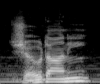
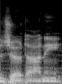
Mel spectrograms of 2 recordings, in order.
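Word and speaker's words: Zhodani: i've heard it's pronounced jodani like with the j uh because long long long ago the ancients actually seeded many worlds with humans and they all evolved very differently and the giodani are psionic which is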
